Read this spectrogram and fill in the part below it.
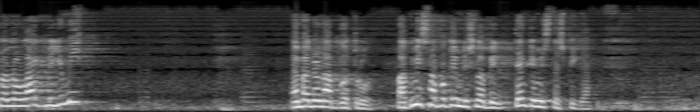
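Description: A man speaks loudly into a microphone in a large hall.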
